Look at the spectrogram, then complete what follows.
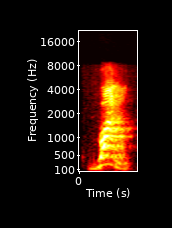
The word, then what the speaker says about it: one: One, O-N-E, one. So you have to roll your lips and you have to speak.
